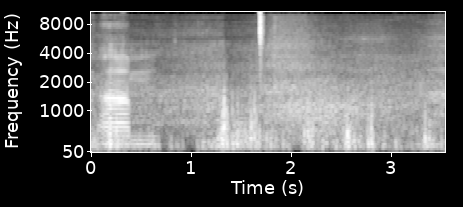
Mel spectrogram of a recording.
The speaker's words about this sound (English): And there is a similar water theme here, and traffic theme as well, in that this time I'm looking out from where the Boyne River meets the sea. And the weather is quite different this week. It's very blustery, it's very windy.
